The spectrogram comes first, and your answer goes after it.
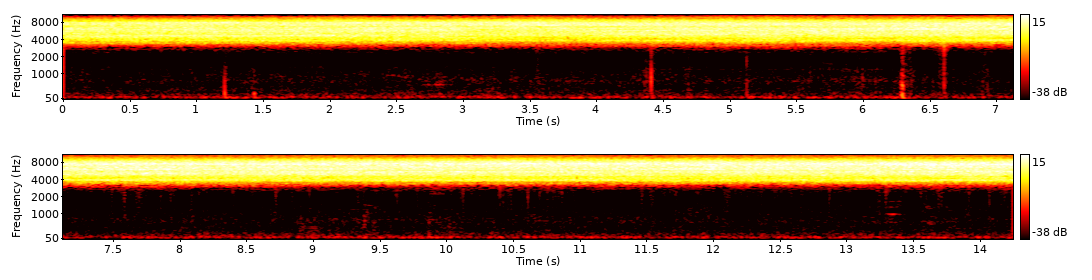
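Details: Midsummer cicada chorus in the forest of Hanbat Arboretum, Daejeon, Korea, a continuous shrill hissing buzz sustained at constant volume throughout, with a few faint clicks and low background rumble.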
